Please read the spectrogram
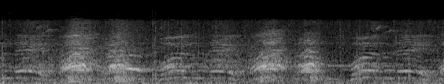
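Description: A group of men and women shouting a patriotic slogan together, in two-beat shouts repeated about every two seconds.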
